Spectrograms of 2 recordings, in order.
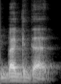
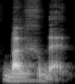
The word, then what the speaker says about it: بغداد: Don't say Baghdad, it's Baghdad.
